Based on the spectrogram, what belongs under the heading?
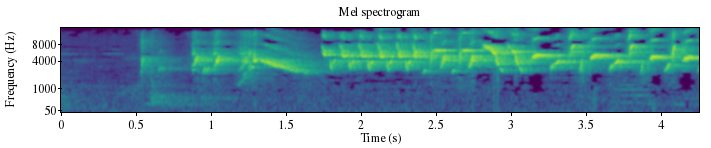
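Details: Goldfinch in widani song style from the banks of Moroccan valleys: after a brief quiet start, a dense, continuous, high-pitched chatter of quick tinkling notes and buzzy trills that runs without pause to the end.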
